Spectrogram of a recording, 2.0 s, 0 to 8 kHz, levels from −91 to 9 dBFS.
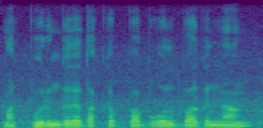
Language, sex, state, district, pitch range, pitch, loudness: Garo, male, Meghalaya, South Garo Hills, 110-120 Hz, 110 Hz, -16 LUFS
